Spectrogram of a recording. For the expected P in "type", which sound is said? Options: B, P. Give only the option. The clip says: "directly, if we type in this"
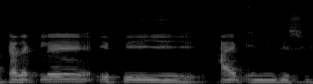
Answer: B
